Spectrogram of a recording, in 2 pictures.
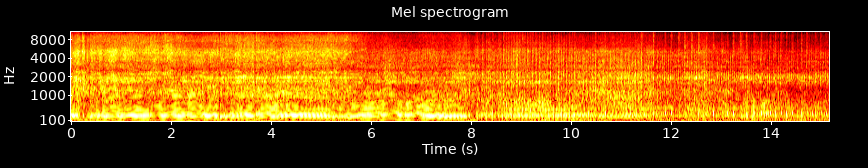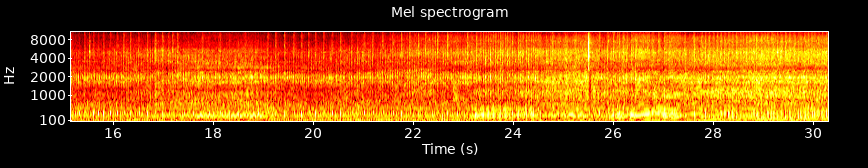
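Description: Dirt bike engine revving up and down for the first several seconds, then running at low, steady revs for about fifteen seconds with its firing pulses audible, then revving up again near the end.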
